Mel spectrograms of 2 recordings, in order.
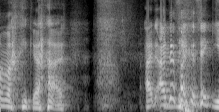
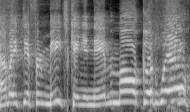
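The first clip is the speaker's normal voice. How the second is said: high Boston heckle; exaggerated Boston accent; 11 semitones higher, 3 dB louder than usual. Family fucking with him, exaggerated Boston accent. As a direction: jeer in a broad Boston accent. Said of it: "really exaggerating the Boston accent".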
